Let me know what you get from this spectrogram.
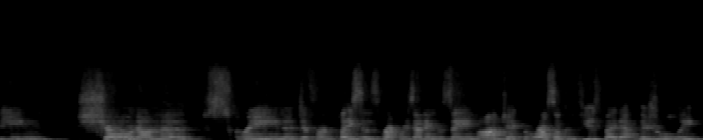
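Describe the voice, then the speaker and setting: A woman's high voice at a moderate pace, with very wide pitch swings and audible room echo. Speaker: physics teacher. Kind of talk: lecture.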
